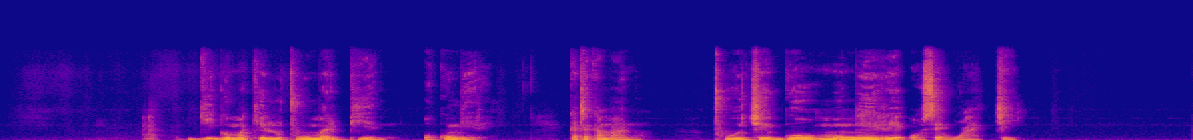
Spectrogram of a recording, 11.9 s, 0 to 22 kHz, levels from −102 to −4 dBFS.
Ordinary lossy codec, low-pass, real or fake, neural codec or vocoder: none; 14.4 kHz; real; none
